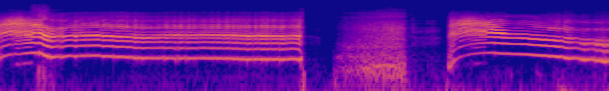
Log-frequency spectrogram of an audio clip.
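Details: Cat meowing: a long drawn-out harmonic meow held steady for about three seconds, a short rough breathy sound, then a second rising, sustained meow.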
